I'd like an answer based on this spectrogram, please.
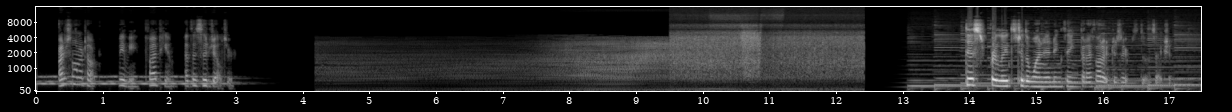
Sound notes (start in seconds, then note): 4.5 crt sfx; 9.0 static SFX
